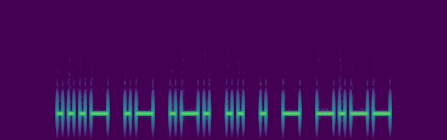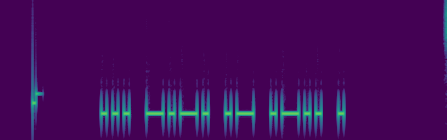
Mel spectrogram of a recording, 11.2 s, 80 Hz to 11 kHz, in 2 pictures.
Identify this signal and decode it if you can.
Morse code, heard as a keyed tone, about 17 wpm, 700 Hz. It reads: VARIETY SCALE
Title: Sentences from Top 1000 Words - Review Part 4 - New Word Drill - 17wpm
